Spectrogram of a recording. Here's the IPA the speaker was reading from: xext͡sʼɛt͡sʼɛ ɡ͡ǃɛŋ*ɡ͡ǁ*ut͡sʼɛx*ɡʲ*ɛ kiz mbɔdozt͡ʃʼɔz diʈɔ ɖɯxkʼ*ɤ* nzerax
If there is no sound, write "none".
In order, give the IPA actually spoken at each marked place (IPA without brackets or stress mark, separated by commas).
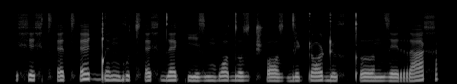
ɡ, d̪, ɤ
